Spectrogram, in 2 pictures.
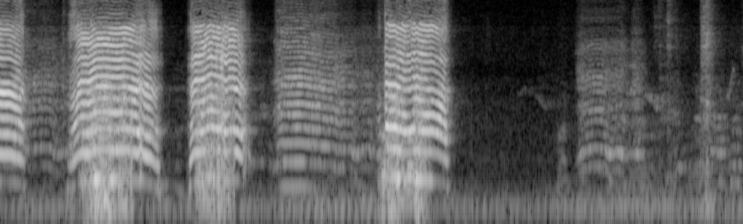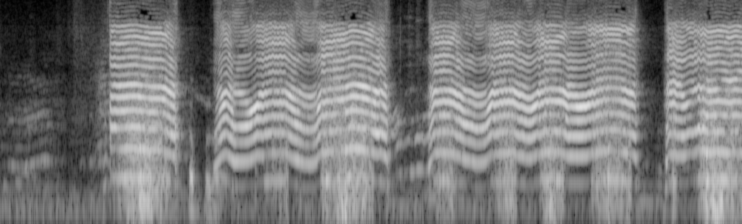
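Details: Male goat bleating during castration by hand: loud, quavering, strongly harmonic bleats in bursts of about one second, repeated in a run, with a quiet pause and low human voices between them.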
